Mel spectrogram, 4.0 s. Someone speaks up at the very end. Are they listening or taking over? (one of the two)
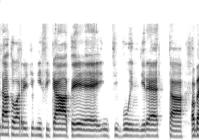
taking over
